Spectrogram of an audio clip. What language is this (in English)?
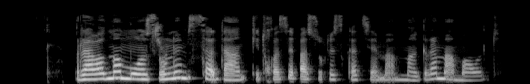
Georgian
